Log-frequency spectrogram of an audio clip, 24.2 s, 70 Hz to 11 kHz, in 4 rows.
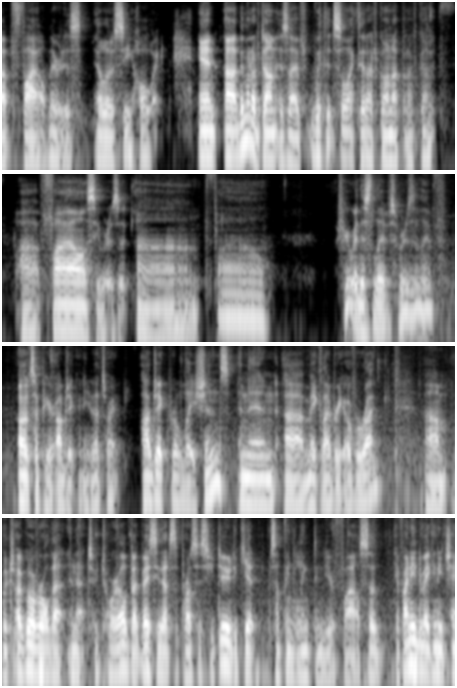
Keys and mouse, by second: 1.8 shift+middle click, 2.1 middle click, 2.6 middle click, 5.5 click, 12.6 click, 18.9 middle click, 22.3 middle click, 23.5 shift+middle click, 23.8 middle click.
